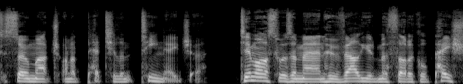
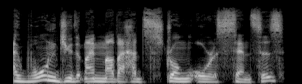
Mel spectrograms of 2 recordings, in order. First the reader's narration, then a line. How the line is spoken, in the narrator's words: Thadwick spat back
